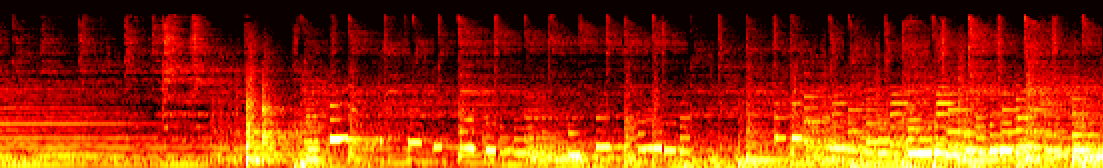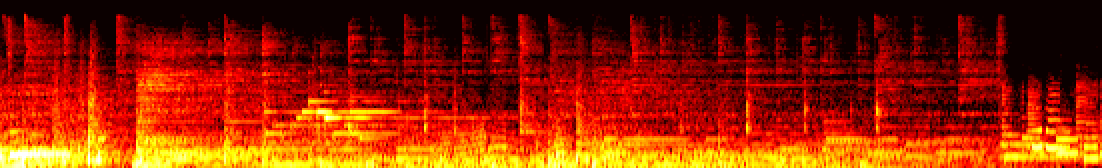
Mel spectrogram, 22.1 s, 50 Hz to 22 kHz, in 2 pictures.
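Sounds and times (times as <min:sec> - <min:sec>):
drum kit accent: 0:00.0 - 0:21.2
jazz band playing: 0:00.0 - 0:22.0.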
